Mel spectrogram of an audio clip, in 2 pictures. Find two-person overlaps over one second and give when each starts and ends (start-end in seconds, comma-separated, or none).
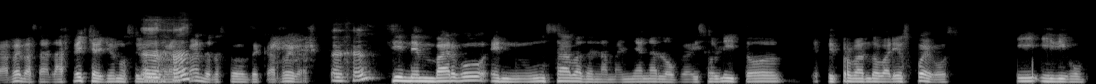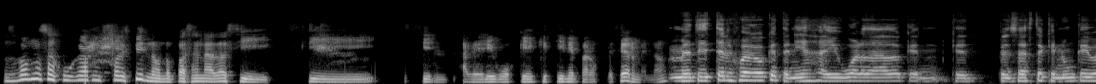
none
